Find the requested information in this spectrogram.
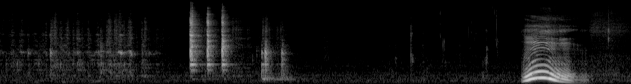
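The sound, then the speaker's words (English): Chewing and crunchy bites of a homemade dish during a taste test, with a cluster of sharp cutlery-like clicks and scrapes, followed by a loud, appreciative hummed "mm". “Let's see. Let's taste test it, shall we?”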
